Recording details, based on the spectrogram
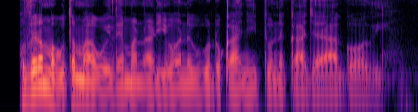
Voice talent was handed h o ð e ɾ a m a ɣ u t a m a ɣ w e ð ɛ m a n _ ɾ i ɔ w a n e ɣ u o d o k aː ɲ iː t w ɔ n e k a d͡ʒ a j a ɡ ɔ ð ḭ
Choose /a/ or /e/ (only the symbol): a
